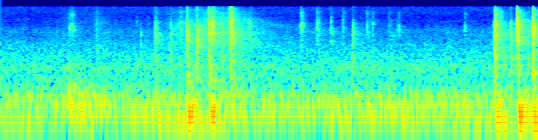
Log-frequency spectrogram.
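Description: Faint, irregular clicking and tapping over a low, steady background hum.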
